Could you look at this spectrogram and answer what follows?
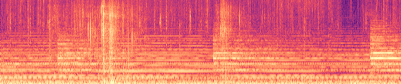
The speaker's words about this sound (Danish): Foran os rejser der sig en mægtig, smuk kirke. Den tårner sig foran os som en kæmpe med røde mursten, mens en ildvarslende kirkeklokke tordner højt mod himlen.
